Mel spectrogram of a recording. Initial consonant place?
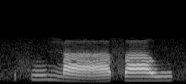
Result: labial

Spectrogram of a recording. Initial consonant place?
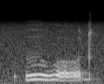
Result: glottal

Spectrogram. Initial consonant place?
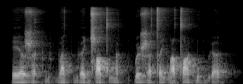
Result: retroflex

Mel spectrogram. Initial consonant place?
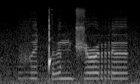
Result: labial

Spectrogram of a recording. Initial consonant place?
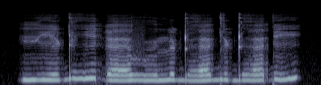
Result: palatal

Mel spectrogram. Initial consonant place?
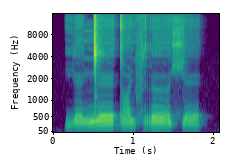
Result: palatal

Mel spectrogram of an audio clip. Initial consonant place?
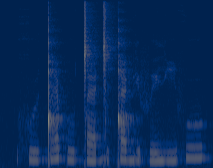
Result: velar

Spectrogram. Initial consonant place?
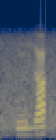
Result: labial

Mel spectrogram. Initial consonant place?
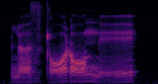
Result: retroflex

